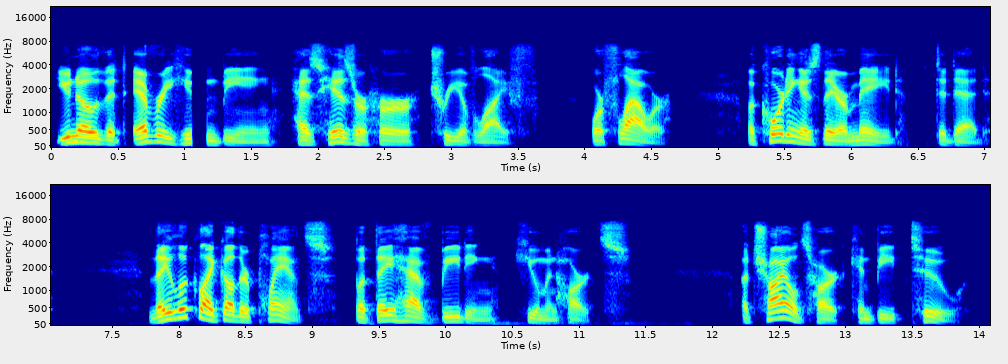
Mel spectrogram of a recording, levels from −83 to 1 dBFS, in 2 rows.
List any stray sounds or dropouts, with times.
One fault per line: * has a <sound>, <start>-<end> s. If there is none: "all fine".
* has a dropout, 1.1-1.2 s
